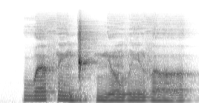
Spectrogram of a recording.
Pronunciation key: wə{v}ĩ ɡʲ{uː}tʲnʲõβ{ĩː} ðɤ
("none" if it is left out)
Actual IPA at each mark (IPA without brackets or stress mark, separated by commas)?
θ, u, ĩ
